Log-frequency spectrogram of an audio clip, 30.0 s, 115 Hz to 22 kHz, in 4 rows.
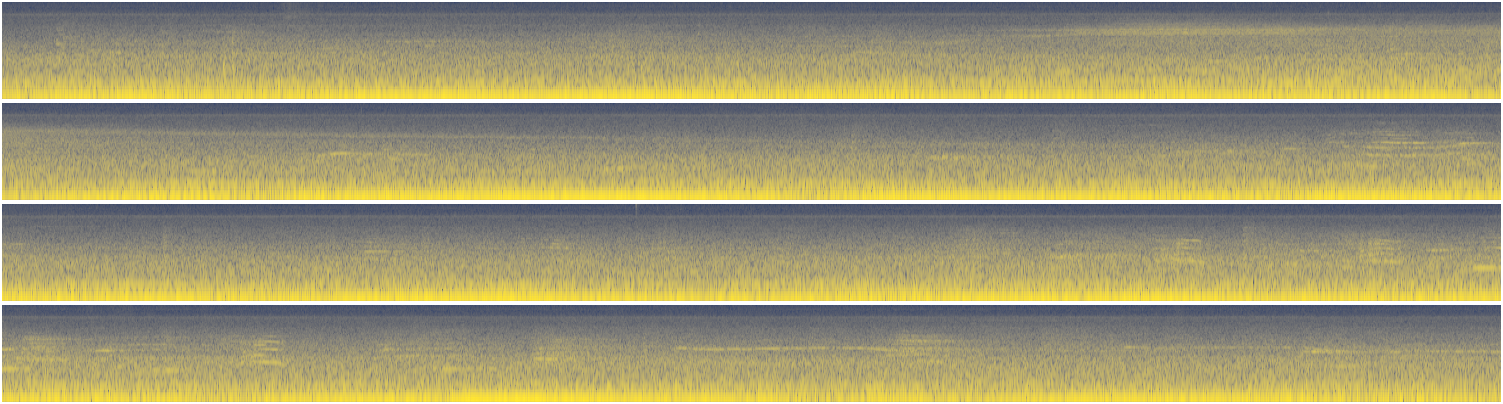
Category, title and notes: Soundscapes > Urban
Summer Evening in a Residential Area of St Petersburg
Ремонт улицы возле 539 школы Санкт-Петербурга. Спальный район, 25 июля 2025 года Street repair near School No. 539 in St. Petersburg.Residential area, recorded on July 25th, 2025 using ZOOM IQ7.
Russia, City, Urban, Street, Saint-Petersburg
